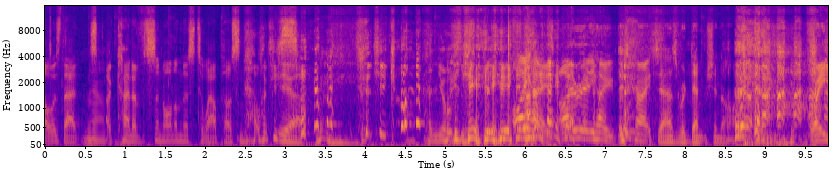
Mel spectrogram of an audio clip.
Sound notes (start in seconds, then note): 3.1 laughs quickly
